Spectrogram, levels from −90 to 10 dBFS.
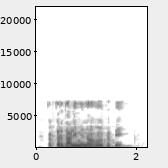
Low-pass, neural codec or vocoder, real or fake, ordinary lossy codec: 7.2 kHz; none; real; MP3, 48 kbps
